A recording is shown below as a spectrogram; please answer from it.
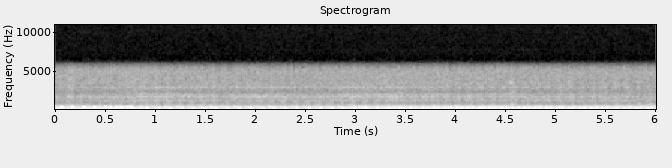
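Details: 2001 Ford Mustang GT V8 at startup: steady deep knock riding on the exhaust beat at about three per second; bottom-end knock, suspected spun rod bearing, not confirmed.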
